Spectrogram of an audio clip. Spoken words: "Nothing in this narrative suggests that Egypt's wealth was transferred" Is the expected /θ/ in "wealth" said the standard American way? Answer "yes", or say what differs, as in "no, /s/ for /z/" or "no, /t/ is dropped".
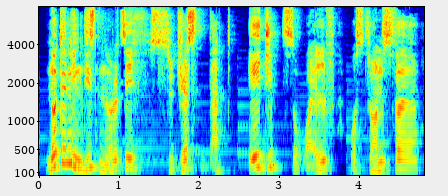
no, /f/ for /θ/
